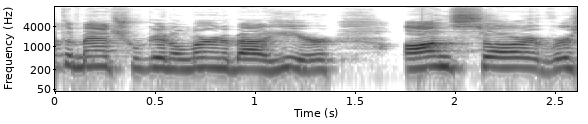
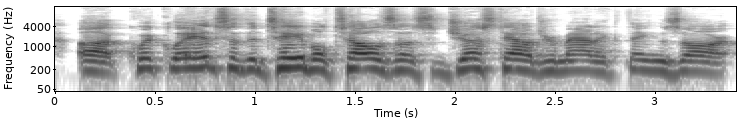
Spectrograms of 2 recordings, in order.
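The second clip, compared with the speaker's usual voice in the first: ordinary talk, nothing marked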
